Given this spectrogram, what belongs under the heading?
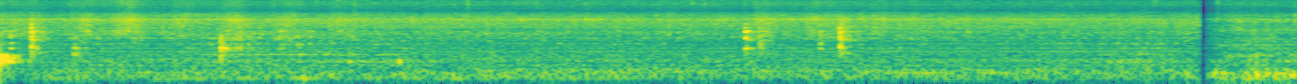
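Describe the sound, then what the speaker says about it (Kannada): Soya bean chunks fry in oil with onion until golden brown, a faint, steady sizzle with a few light ticks from the pan and no voices. "ನಾನು ಇದನ್ನು ಗೋಲ್ಡನ್ ಬ್ರೌನ್ ಆಗೋವರೆಗೂ ಫ್ರೈ ಮಾಡ್ಕೊತಾ ಇದ್ದೀನಿ"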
